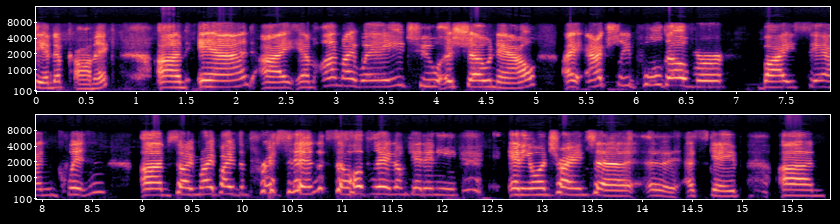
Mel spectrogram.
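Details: Adult female comedian who stutters, speaking live on stage, with repetitions; stuttering.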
